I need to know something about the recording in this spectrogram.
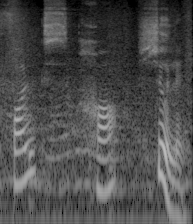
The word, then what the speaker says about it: Volkshochschule: una puede ser la folk julen así se llama se escribe como volkswagen yo yo y su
